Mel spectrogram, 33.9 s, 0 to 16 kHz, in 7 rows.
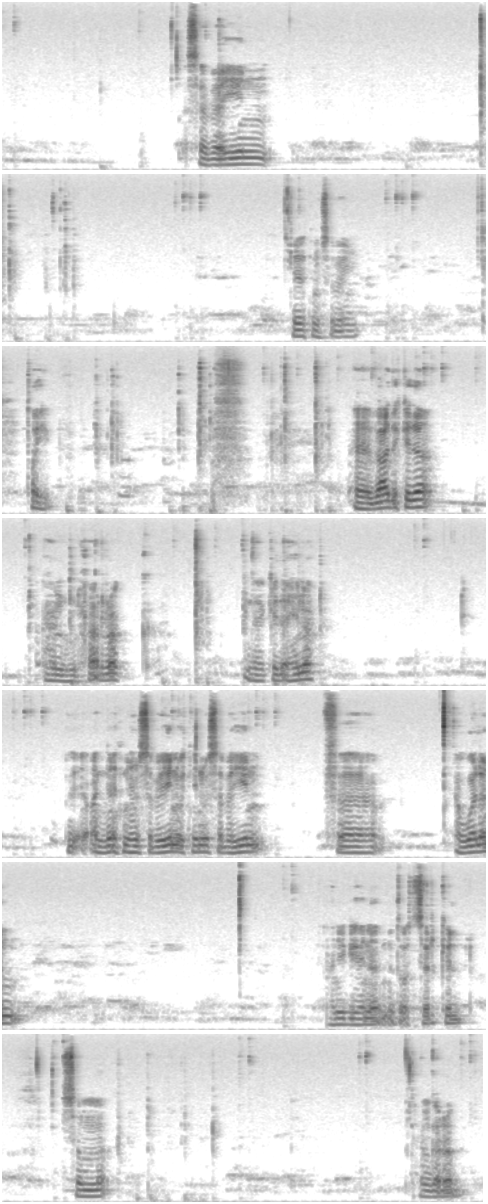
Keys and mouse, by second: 0.0 click, 1.4 alt+middle click, 5.3 ctrl+r, 8.7 click, 10.8 alt+h, 11.6 alt+a, 12.0 middle click, 12.7 alt+shift+middle click, 13.1 ctrl+middle click, 14.0 click, 14.5 alt+middle click, 15.2 KP_1, 16.3 shift+middle click, 16.7 ctrl+middle click, 17.3 g, 19.7 click, 21.2 click, 21.9 click, 22.1 click, 27.2-28.6 right drag, 29.6 click, 30.7 ctrl+z, 31.0 ctrl+z, 31.4-32.8 right drag, 33.7 click.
